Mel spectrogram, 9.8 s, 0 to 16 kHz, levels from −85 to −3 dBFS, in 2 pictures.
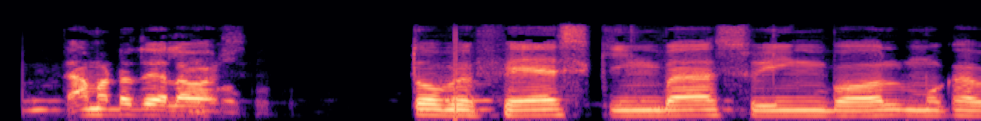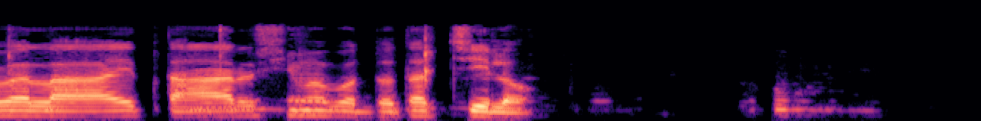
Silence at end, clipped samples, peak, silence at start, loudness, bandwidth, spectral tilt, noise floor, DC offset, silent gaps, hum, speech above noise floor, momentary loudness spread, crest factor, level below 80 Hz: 0.9 s; under 0.1%; -2 dBFS; 0.1 s; -16 LUFS; 8.2 kHz; -5.5 dB/octave; -84 dBFS; under 0.1%; 1.85-1.93 s, 8.42-8.59 s; none; 69 dB; 11 LU; 16 dB; -58 dBFS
